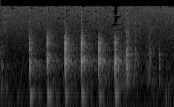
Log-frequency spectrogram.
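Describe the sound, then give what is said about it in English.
Knocking at a door: a steady run of sharp, evenly spaced raps, fairly loud and alone with no voices, the last few slightly softer. “There came a knock at the door.”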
